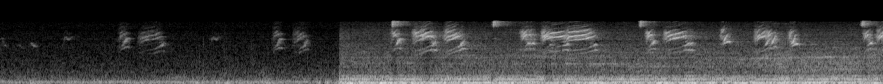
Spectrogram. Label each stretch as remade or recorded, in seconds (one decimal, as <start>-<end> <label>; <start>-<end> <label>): 0.0-5.3 remade; 5.3-6.1 recorded; 6.1-8.8 remade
